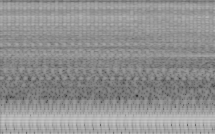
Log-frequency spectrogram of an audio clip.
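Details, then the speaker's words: Subaru STI on first startup after the build: deep steady idle with a fast even knock in time with engine speed, seeming to come from the middle of the engine; owner suspects early connecting-rod bearing failure and will check the oil for metal. "early onset connecting rod bearings going out. It literally sounds like it's down the middle."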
